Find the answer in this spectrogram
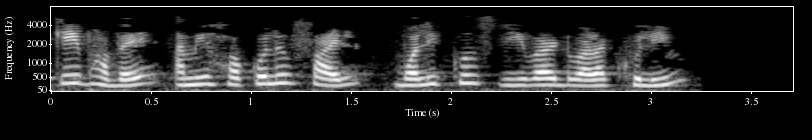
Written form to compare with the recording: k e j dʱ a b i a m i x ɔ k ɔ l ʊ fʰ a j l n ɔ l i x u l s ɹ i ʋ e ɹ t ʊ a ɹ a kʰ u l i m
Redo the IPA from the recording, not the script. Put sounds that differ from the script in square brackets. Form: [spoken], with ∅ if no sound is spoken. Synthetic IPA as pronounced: k e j [bʱ] a b [ɛ] a m i x ɔ k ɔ l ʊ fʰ a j l [m] ɔ l i [k] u l s ɹ i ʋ [a] ɹ [d] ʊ a ɹ a kʰ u l i m

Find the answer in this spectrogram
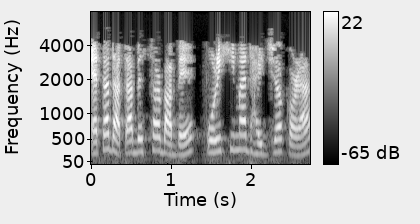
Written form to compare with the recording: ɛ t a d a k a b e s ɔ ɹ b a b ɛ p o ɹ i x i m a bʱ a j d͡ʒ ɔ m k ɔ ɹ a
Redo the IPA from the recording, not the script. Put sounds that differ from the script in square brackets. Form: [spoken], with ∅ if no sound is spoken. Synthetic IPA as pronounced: ɛ t a d a [t] a b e s ɔ ɹ b a b ɛ p o ɹ i x i m a [dʱ] a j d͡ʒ ɔ [∅] k ɔ ɹ a

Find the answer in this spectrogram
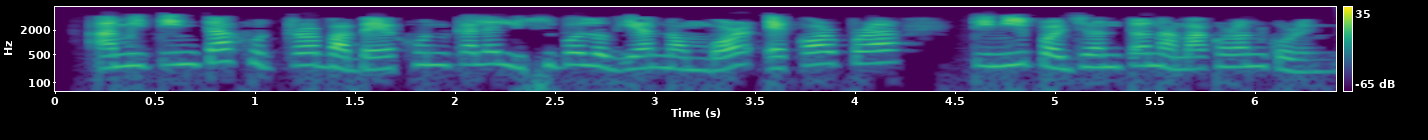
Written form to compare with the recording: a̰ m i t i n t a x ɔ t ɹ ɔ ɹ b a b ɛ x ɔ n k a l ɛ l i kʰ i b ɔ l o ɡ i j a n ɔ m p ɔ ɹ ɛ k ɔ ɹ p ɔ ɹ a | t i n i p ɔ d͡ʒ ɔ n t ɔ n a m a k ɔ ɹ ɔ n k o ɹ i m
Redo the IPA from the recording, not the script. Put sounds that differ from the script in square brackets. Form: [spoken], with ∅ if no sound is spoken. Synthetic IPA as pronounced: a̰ m i t i n t a x [u] t ɹ ɔ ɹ b a b ɛ x [u] n k a l ɛ l i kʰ i b ɔ l o ɡ i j a n ɔ m [b] ɔ ɹ ɛ k ɔ ɹ p ɔ ɹ a | t i n i p ɔ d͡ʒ ɔ n t ɔ n a m a k ɔ ɹ ɔ n k o ɹ i m

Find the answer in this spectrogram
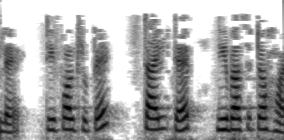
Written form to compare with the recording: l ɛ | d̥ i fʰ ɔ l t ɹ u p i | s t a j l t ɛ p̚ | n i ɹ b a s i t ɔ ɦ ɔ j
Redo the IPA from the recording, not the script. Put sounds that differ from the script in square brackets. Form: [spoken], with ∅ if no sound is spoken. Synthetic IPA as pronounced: l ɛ | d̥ i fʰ ɔ l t ɹ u p [ɛ] | s t a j l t ɛ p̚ | n i ɹ b a s i t ɔ ɦ ɔ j

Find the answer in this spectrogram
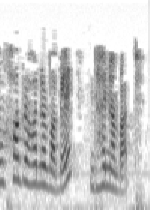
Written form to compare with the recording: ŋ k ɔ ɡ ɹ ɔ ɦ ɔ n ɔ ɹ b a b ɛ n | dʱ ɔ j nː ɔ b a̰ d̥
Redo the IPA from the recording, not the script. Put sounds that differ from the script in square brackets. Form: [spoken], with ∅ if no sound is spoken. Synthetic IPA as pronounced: ŋ [x] ɔ ɡ ɹ ɔ ɦ ɔ n ɔ ɹ b a b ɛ [∅] | dʱ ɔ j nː ɔ b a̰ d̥

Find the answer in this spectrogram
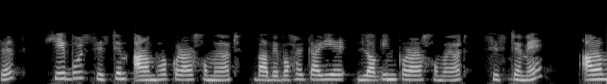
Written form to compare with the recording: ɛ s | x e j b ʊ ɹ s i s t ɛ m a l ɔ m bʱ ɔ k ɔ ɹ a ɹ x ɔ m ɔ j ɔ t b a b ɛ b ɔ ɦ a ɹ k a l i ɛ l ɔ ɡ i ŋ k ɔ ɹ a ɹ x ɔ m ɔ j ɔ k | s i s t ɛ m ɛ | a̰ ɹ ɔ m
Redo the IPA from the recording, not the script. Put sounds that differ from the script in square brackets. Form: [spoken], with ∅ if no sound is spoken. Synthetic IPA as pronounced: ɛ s | x e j b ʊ ɹ s i s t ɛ m a [ɹ] ɔ m bʱ ɔ k ɔ ɹ a ɹ x ɔ m ɔ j ɔ t b a b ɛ b ɔ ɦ a ɹ k a [ɹ] i ɛ l ɔ ɡ i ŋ k ɔ ɹ a ɹ x ɔ m ɔ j ɔ [t] | s i s t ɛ m ɛ | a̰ ɹ ɔ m

